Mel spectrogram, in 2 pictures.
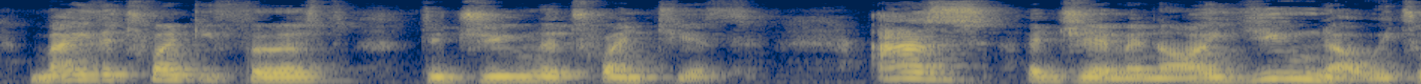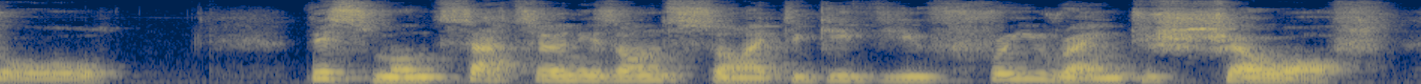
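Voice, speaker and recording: Man reading his own comic pieces, deadpan, slightly high voice. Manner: deadpan comic delivery, rattling off long lists. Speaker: spoken-word performer.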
